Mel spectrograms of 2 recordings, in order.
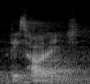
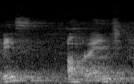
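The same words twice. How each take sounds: First: The two words run together as one. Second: The two words are said separately. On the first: "they usually say this orange" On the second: "Instead of saying this orange"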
